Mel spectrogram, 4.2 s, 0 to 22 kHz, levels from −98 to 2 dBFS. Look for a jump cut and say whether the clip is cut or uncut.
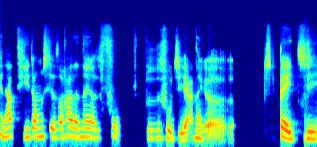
uncut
